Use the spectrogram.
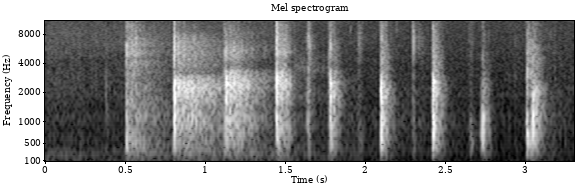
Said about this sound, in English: Of course, worth noting, one person clapping. What's the sound of one citizen clapping?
